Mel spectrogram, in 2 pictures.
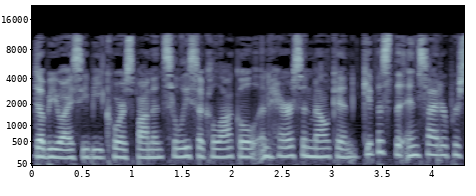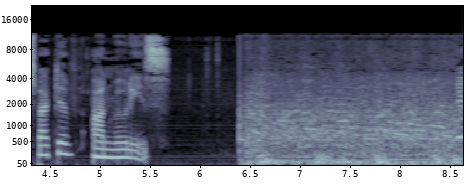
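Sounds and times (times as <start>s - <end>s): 
speech: 0.0s - 5.8s
crowd chatter in a packed college bar: 6.4s - 8.6s.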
